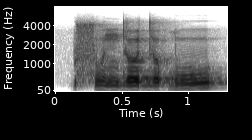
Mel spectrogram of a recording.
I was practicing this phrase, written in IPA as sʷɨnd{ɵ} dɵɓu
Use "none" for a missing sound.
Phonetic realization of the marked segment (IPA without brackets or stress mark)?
ɵ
